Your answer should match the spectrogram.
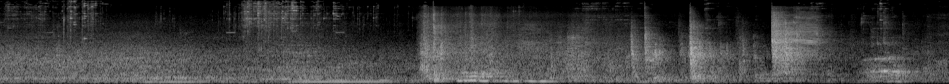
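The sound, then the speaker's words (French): Metallic jangling and scraping of a key being worked, without success, into the lock of a building's entrance door, in several short rattling bursts that follow a few seconds of steady background hum. “là on marche pas ta clé à toi là.”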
